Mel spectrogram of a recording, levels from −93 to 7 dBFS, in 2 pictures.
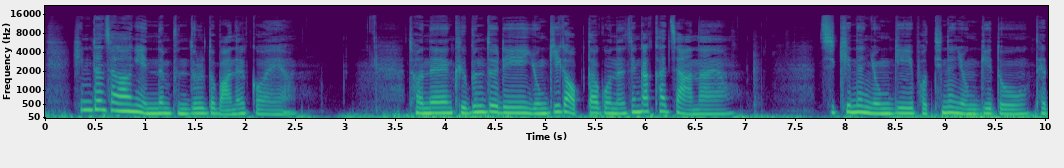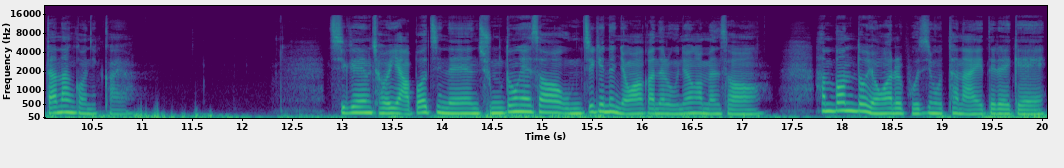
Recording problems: wind noise on the microphone; occasional gusts; 25 dB below the speech

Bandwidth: 15 kHz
